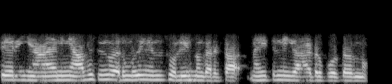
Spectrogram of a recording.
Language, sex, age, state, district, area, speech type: Tamil, female, 60+, Tamil Nadu, Mayiladuthurai, rural, conversation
